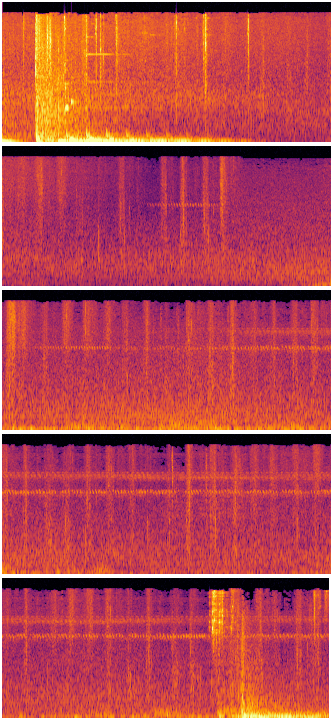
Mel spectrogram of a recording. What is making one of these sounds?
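Footsteps rustle through tall grass and undergrowth.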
